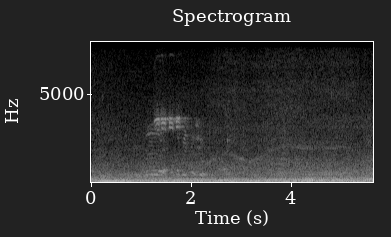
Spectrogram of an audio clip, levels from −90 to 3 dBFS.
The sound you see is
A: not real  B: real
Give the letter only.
B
